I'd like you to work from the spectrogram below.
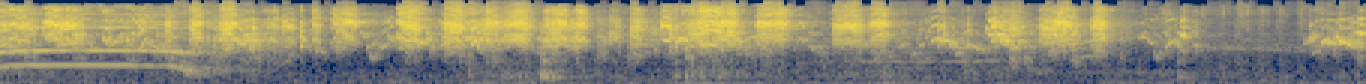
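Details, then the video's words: Australian budgies, a breeding pair, chattering in rapid scratchy high chirps, with a steady whistled tone at the start that then falls away. "Australian budgies breeding pair | Budgies chirping sounds"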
